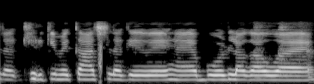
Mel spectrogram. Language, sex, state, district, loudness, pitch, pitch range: Hindi, female, Maharashtra, Nagpur, -14 LUFS, 215 Hz, 210-225 Hz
